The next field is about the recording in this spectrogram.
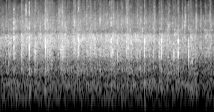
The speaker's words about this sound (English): Would you give him a round of applause here?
